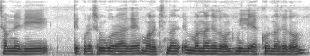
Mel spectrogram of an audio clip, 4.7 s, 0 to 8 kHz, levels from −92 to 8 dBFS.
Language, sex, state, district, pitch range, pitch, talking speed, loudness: Chakma, male, Tripura, Dhalai, 130-140 Hz, 135 Hz, 140 wpm, -15 LUFS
